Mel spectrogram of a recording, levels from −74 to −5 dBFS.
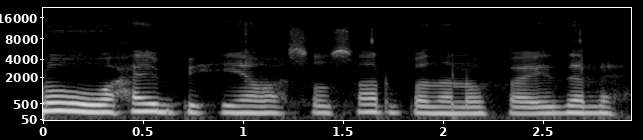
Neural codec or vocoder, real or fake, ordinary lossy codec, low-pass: vocoder, 44.1 kHz, 128 mel bands every 512 samples, BigVGAN v2; fake; none; 14.4 kHz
